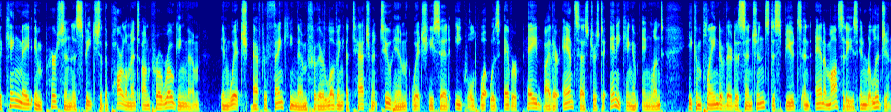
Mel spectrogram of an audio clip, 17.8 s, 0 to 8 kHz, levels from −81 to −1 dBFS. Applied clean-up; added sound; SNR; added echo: none; none; none; none.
